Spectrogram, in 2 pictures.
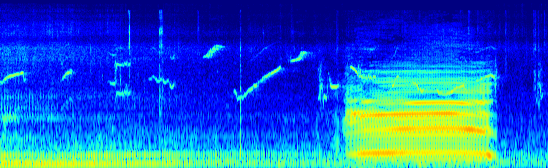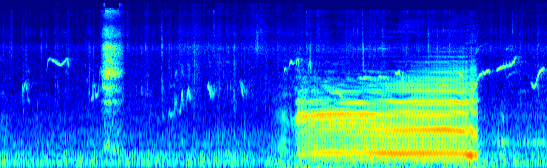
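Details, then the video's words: Tame herd cows on their way to fresh pasture: two loud, sustained, harmonic moos about five seconds apart, each lasting over a second, over a steady low hum and scattered bird chirps. "Funny cow sounds"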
